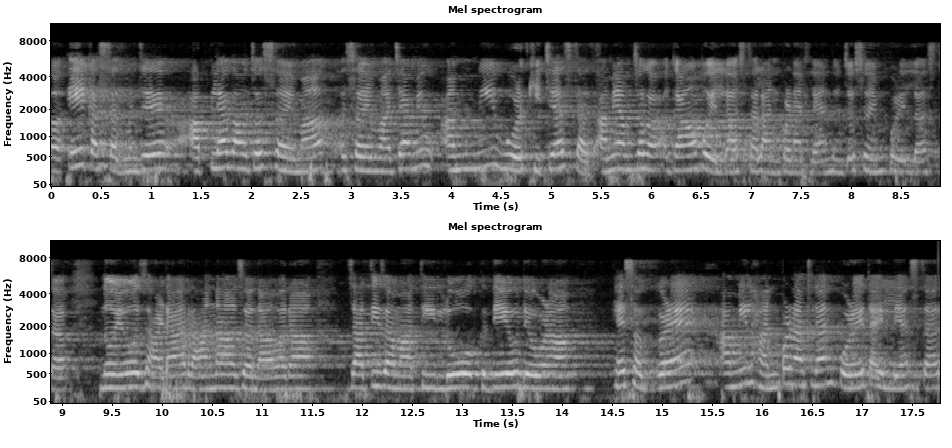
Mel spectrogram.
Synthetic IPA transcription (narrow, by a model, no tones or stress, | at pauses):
ekəst̪at̪̚m̤əɳd͡ze | a̰pljaɡãwt͡sɔsəjmaksəjmat͡ɕeamiamːiːʋoɭkʰit͡ɕeəst̪at̪am̤iamt͡sɔɡãwpojlːəəst̪alanpəɳat̪ljant̪umt͡sɔsəjmpoɭilːəːst̪a | nəjod͡zʱaɽãɾanad͡zənaʋɾã | d͡zat̪iːd͡zəmat̪iːlokd̪eʋd̪eʋɳã | hẽsəɡɭẽ | am̤iːlɦanpəɳat̪ljanpoɭet̪ajlːĩəst̪at̪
